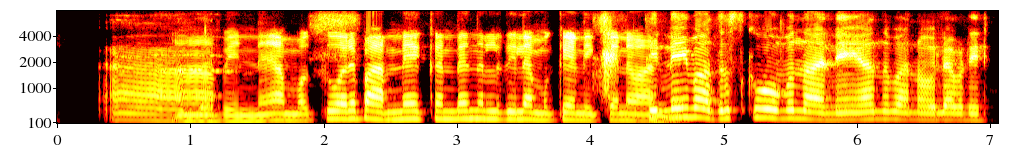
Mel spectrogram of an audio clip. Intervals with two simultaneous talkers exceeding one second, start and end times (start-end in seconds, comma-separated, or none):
none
